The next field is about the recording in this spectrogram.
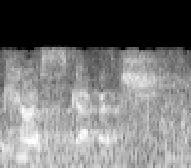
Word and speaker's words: Karaskevich: My name is Susan Karaskevich. Phonetically, it is a little difficult to pronounce. Looks like a carrot sandwich, my sisters always tell my nieces and nephews. That's how they pronounce my name.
